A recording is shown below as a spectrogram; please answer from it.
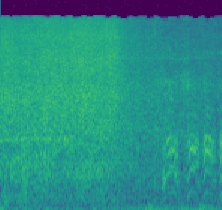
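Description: A splash of water in a swimming pool, heard as a rushing wash of spray that dies away about a second in.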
